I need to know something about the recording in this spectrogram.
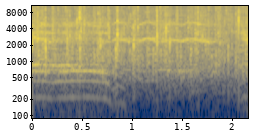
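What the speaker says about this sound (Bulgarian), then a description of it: "Моля за вашите аплодисменти за него!" Studio audience of a Bulgarian TV talk show applauds a drummer, the clapping dense and continuous. A sustained musical tone fades out early, leaving bright, even applause.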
